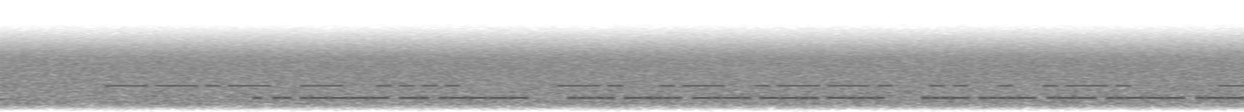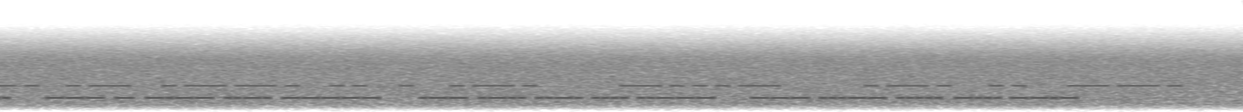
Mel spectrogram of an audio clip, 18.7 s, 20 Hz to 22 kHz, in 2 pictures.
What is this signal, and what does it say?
Morse code, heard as two keyed tones, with radio static. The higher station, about 14 wpm, 930 Hz: QTH NAPIER NAPIER <BT> RIG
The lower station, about 34 wpm, 420 Hz: EI1N1 56CZ6 V4W2P OTYF0 WLFH2 O35BQ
